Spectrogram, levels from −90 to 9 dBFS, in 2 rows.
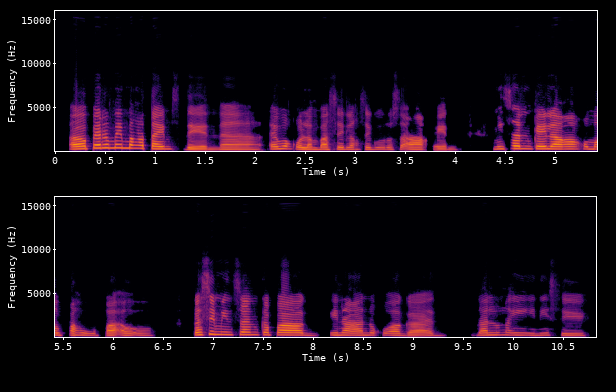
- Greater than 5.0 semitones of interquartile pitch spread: Yes, wide, 5.4 semitones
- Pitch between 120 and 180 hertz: No, high, 240 Hz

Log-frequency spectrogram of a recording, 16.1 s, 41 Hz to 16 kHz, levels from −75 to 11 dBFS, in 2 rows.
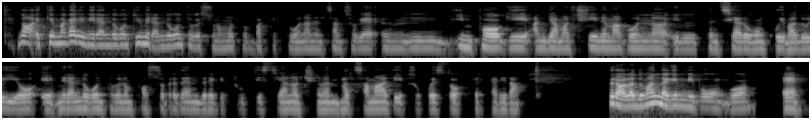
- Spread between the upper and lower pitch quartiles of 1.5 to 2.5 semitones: No, average, 2.9 semitones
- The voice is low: Yes, low, 125 Hz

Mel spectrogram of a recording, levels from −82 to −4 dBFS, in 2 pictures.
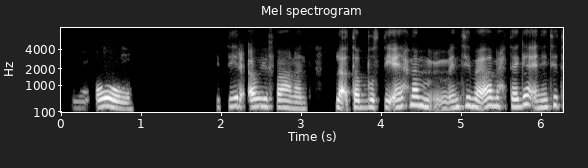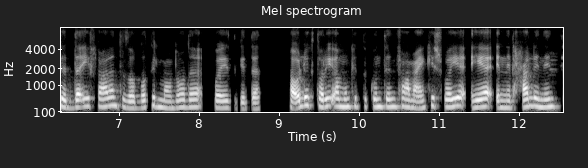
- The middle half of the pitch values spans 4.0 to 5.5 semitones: No, average, 2.8 semitones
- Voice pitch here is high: Yes, high, 215 Hz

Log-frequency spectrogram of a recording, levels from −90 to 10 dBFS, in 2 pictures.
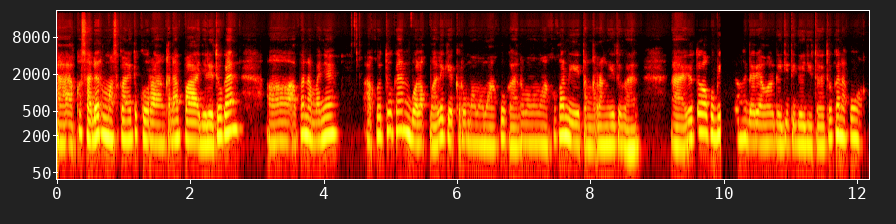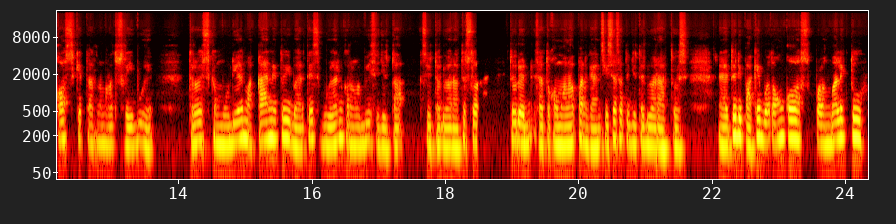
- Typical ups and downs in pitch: Yes, average, 3.4 semitones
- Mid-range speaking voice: Yes, medium, 155 Hz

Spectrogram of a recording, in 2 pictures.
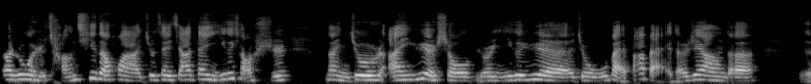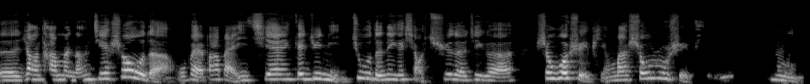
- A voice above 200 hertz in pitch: Yes, high, 215 Hz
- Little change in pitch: No, average, 3.8 semitones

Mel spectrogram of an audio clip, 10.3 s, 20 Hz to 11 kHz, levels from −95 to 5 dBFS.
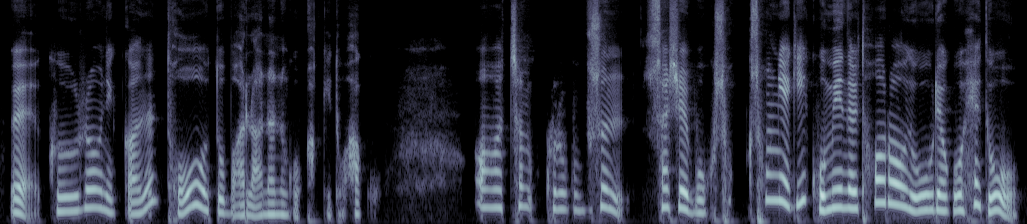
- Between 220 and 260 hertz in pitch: Yes, high, 240 Hz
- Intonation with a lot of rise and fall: No, average, 5.0 semitones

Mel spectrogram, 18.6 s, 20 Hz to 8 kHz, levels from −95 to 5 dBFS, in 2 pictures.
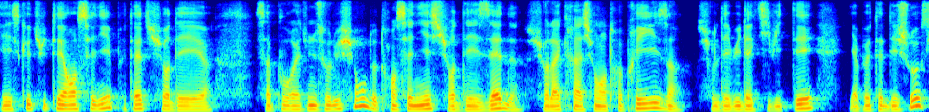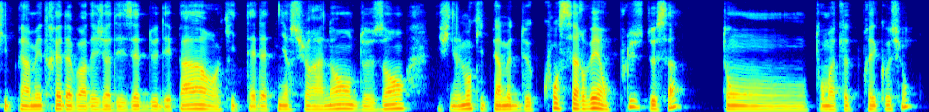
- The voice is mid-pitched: No, low, 100 Hz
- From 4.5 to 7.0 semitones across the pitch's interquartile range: No, average, 3.2 semitones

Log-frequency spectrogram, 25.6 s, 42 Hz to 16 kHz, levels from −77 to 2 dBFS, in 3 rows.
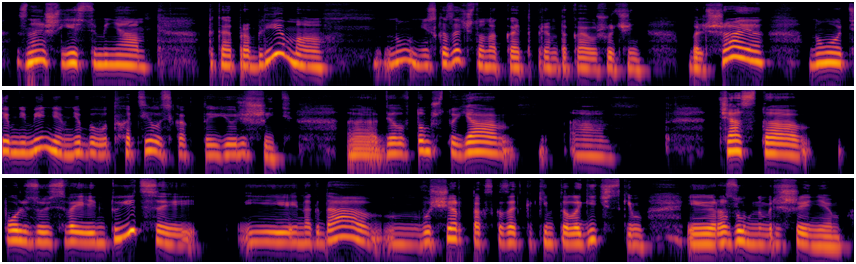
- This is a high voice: No, medium, 180 Hz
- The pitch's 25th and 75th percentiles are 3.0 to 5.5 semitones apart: Yes, average, 4.6 semitones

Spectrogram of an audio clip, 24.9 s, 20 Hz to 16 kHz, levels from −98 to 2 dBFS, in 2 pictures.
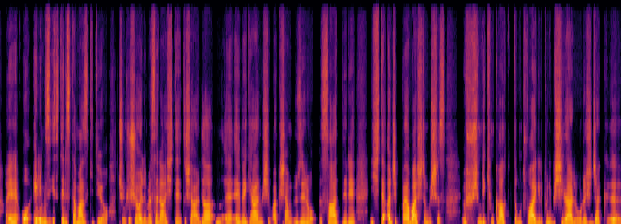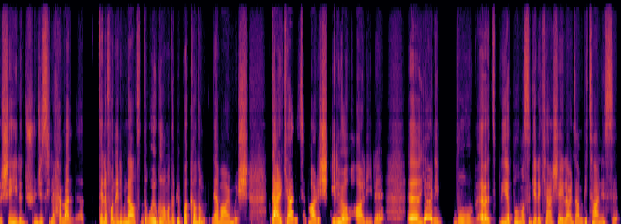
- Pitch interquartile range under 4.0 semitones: No, average, 5.3 semitones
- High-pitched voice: Yes, very high, 290 Hz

